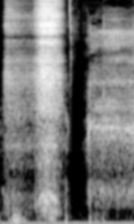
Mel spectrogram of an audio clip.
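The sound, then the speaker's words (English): A person yawns once: a short low vocal groan slides into a loud, breathy rush of air that fades quickly, with no talking around it. “By the way, the more you talk about me yawning, it's just going to make me yawn.”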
